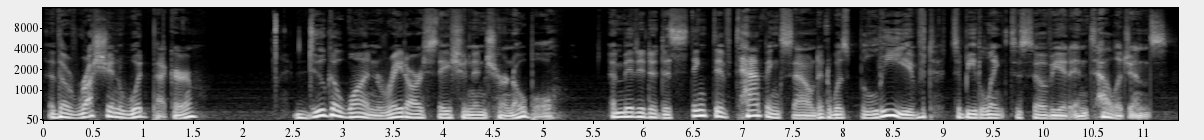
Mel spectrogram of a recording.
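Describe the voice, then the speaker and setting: Mellow-voiced male radio host, dry studio sound. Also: fairly low pitch, lively intonation, unhurried, breathy edge, no room sound. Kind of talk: conversational radio show with part-scripted narration.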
